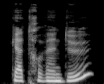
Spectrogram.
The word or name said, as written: quatre-vingt-deux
